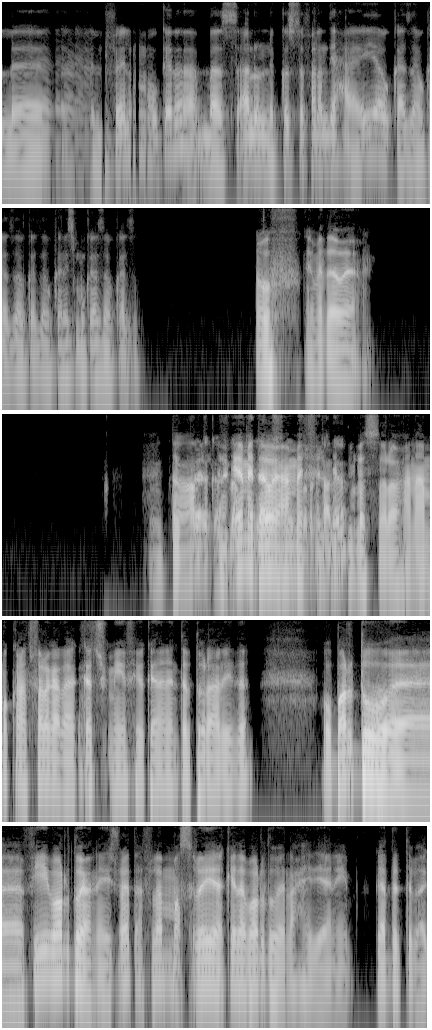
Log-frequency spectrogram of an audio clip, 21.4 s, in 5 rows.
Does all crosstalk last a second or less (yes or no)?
no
